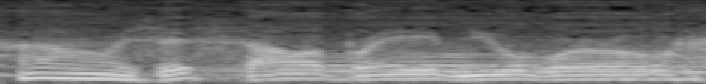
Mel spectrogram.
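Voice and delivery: ordinary talk, nothing marked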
